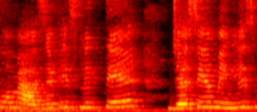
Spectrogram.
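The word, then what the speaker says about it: rose: ई ये तो फ्रेंच में लिखेंगे और इसकी प्रोनाउंस होती है आर एच ड ओ जड ई तो इसको पढ़ेंगे हम इसको पढ़ेंगे हुज क्या पढ़ेंगे हुज तो रोज को हम बोलेंगे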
